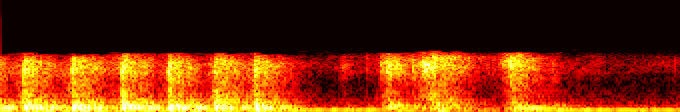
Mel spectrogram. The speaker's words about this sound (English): I'll need you to knock on the door, Cavillo. Knock.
